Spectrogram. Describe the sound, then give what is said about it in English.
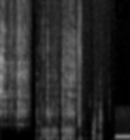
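Quick clattering and tapping noises, then a steady electronic phone dialing tone as a FaceTime call is placed, starting abruptly and holding at an even pitch and loudness until the end. “I am going to call your phone.”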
